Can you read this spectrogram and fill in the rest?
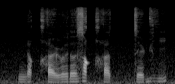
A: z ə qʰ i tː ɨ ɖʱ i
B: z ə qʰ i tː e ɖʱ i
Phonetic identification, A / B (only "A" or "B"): B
